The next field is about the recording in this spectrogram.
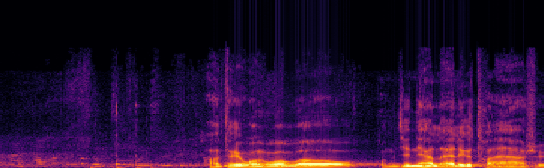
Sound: speaking chinese

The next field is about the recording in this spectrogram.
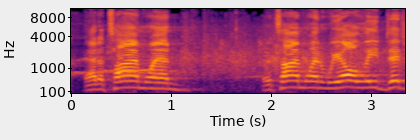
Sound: applause

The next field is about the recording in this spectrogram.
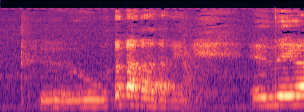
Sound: laughs

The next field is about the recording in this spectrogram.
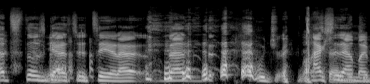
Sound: laughs

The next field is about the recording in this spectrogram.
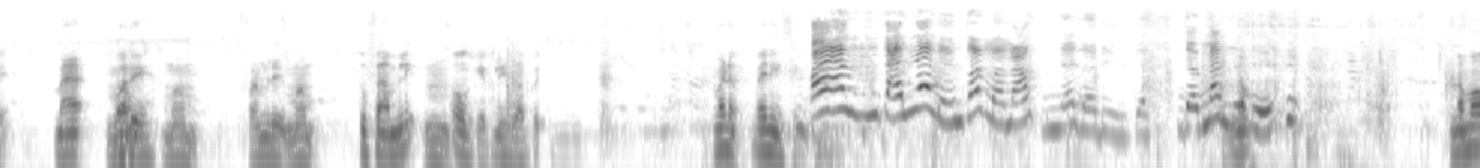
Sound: speaking in Foreign language

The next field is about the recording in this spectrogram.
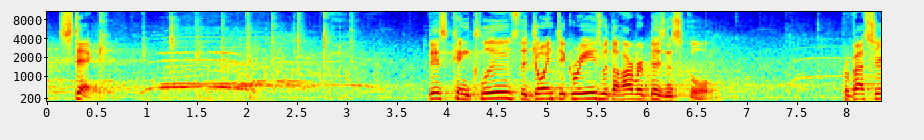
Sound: applause

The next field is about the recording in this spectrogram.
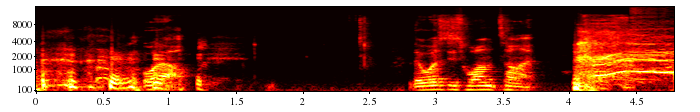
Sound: laughter

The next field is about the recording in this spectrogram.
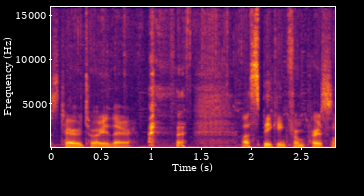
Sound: laughs

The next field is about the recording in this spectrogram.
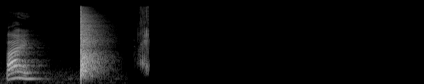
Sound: claps hands

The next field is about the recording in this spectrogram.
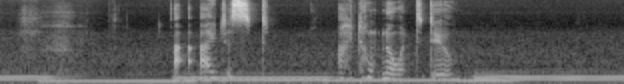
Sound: sobs

